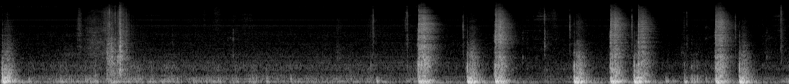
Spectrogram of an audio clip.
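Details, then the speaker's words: Luxkit A3400 amplifier: irregular deep thumps and rumble about once a second, only in the 15 Hz low-cut filter position, not at 80 Hz or bypass. Suspected solder bridge on a filter switch terminal. "I think it's really only doing it in the 15 Hertz won't do the 80 Hertz won't doesn't appear to be doing it although it does it give it a lot of thumping"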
